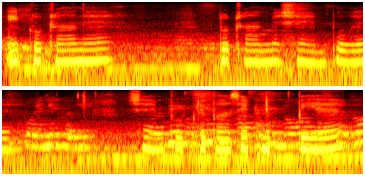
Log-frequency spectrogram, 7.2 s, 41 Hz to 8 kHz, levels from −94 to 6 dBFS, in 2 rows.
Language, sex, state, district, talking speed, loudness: Hindi, female, Rajasthan, Jaipur, 100 wpm, -19 LUFS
